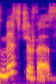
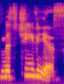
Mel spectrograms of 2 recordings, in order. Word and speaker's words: mischievous: I know it yeah it's mischievous and he says mischievous and I just go like no there's not an eye there it just makes me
